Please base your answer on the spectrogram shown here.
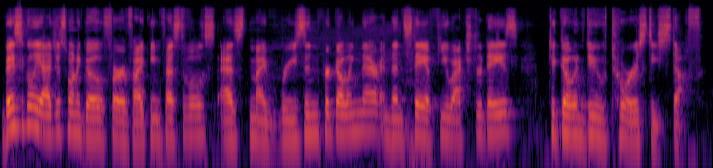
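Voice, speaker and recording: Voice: medium pitch, brisk, hardly any pauses. A young adult gaming streamer chatting casually and rambling while playing a strategy game, swearing now and then.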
